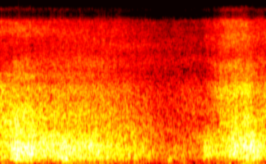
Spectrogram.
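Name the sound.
ocean waves and surf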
